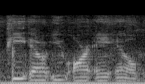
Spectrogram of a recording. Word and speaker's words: plural: plural is very hard to pronounce because it has two l P L U R A L plural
